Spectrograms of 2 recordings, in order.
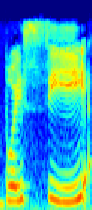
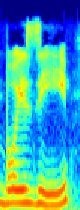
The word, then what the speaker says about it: Boise: I know, I know, and I'm calling you out. It's Boise. Uh, everybody's going to know you're not from here if you say Boise.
